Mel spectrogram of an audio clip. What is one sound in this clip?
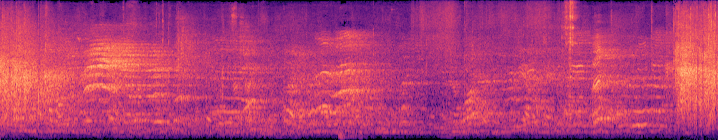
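A man speaks in a large echoing hall.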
